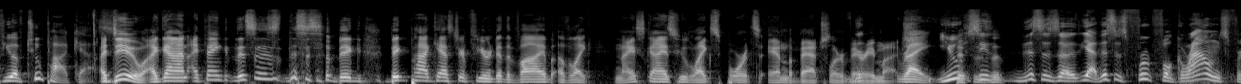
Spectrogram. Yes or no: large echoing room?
no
